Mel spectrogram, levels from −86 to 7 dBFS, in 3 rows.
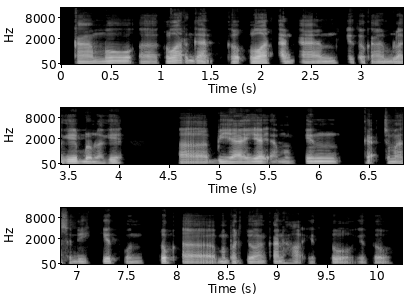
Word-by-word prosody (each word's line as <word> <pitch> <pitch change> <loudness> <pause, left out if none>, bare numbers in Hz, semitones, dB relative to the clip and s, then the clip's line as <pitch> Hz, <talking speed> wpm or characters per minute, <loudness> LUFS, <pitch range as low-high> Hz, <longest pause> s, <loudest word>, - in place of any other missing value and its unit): kamu, 100 +5 +2
eee, 90 -1 -2
keluarga 115 +2 +3 0.3
ke - - -1
keluarkan 105 -2 +5
kan, 80 +1 +1 0.3
gitu - - -6
kan. 85 +1 -3
Belum 85 - -1
lagi 105 +5 +5
belum 90 -3 +1
lagi, 105 +6 0 0.6
eee, 80 - +1
biaya 90 +1 +4
yang 90 - -7
mungkin 100 +3 +2 0.2
enggak - - -3
cuma 90 -1 -1
sedikit 90 +2 -3
untuk, 80 -1 -2
eee, - - 0
memperjuangkan 90 +1 -2
hal 85 -2 -7
itu, - - -5
gitu. - - -6
90 Hz, 145 wpm, -25 LUFS, 85-100 Hz, 0.6 s, keluarkan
